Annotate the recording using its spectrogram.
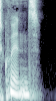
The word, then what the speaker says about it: Quinze: Q-U-I-N-Z-E. – I think it's Quinz.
